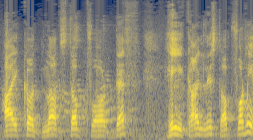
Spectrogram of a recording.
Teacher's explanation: iambic tetrameter, followed by iambic trimeter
